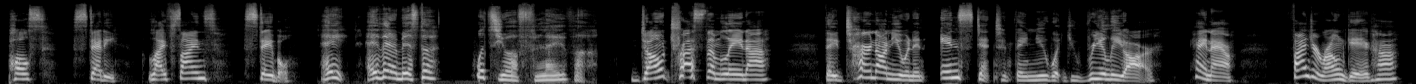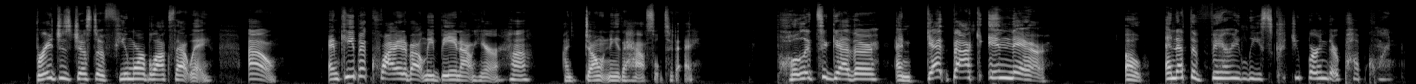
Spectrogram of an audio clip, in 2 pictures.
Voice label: women animation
